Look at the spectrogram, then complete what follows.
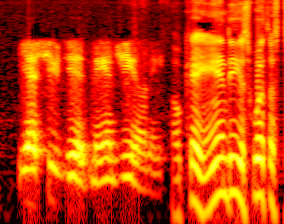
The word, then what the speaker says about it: Mangione: andy um mingioni is that right did i pronounce that right yes you did mangione okay andy is with us tonight he's also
